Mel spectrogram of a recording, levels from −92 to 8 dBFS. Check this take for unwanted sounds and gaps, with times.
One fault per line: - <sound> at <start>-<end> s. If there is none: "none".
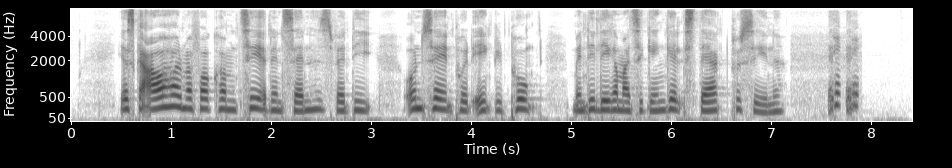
- laugh at 7.6-7.9 s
